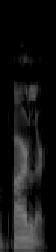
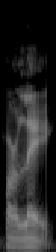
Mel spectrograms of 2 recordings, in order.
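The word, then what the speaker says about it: Parler: gab was way before parlor okay or is it parlor or parser that's its part it's PA RLE are yeah RL yeah it's supposed to be pronounced like parlay like the French word I was reading cuz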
